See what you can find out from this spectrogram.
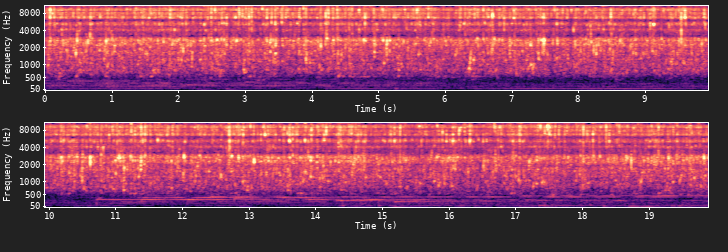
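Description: Steady trickling stream water flows continuously for the whole stretch, a soft, even babbling with no talking and no pauses, moderately quiet.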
